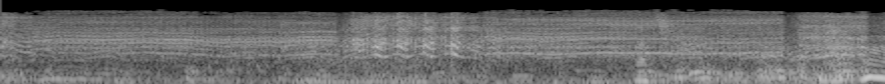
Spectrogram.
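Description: Small electric motors of LEGO Mindstorms sumo robots whining steadily as the two robots push against each other. Spectators' voices chatter throughout, with a brief high-pitched voice about two seconds in.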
